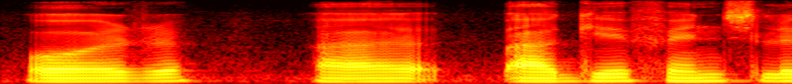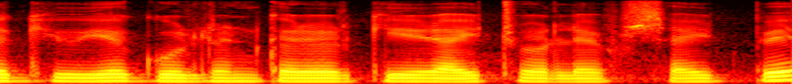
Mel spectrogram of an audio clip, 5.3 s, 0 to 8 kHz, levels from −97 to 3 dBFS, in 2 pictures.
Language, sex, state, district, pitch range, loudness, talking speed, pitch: Hindi, male, Gujarat, Valsad, 110-120 Hz, -20 LUFS, 180 wpm, 115 Hz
